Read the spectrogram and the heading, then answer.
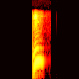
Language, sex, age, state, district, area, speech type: Hindi, male, 60+, Uttar Pradesh, Sitapur, rural, conversation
